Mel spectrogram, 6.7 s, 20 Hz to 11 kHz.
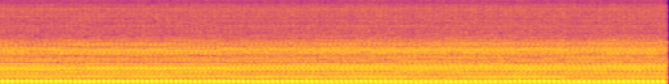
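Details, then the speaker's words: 2011 John Deere D110 mower, engine reassembled from boxed parts, restarted off choke, throttle cable not hooked up, expected to smoke: quick even single-cylinder thump around three beats a second, smooth, no misses or knocking; runs good. "Okay, fire up, buddy. Wow, runs good."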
